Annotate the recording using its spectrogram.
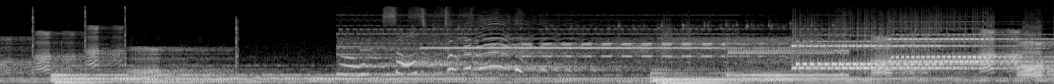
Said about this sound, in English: I get the phone?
